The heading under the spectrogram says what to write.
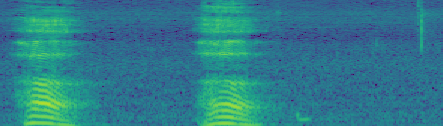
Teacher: حلق کے آخری حصے سے ہ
